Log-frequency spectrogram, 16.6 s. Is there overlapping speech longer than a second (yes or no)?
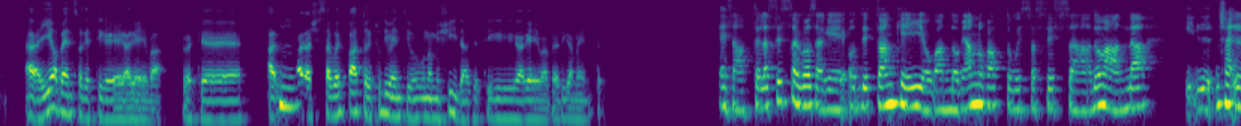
no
